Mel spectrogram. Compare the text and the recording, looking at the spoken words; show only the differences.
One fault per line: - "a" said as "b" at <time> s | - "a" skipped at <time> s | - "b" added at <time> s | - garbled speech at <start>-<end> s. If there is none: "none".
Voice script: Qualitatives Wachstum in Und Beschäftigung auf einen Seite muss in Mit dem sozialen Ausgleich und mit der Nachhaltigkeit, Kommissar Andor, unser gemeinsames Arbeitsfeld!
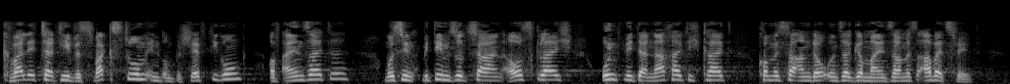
none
